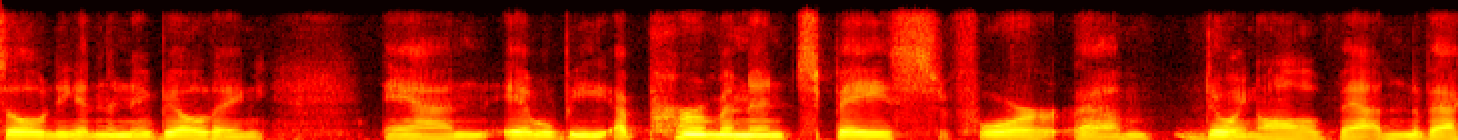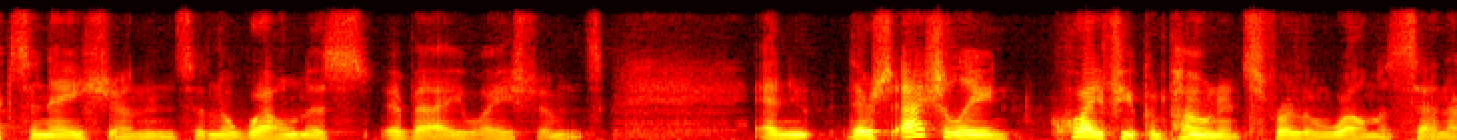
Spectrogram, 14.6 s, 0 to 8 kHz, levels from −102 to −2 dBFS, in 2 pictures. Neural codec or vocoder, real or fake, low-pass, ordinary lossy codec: codec, 24 kHz, 0.9 kbps, WavTokenizer, small release; fake; 7.2 kHz; Opus, 64 kbps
